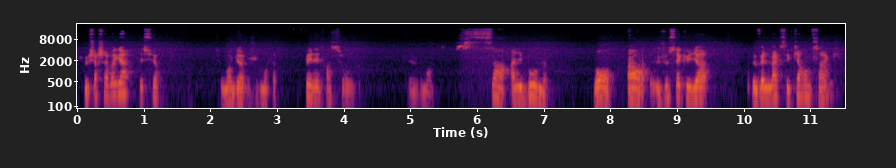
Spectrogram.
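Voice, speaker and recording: A man rattles off live gameplay commentary at his computer, excitable and loud in bursts. He taunts the players around him and lets off strings of repeated exclamations. The line carries a faint hiss underneath. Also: on the high side, measured pace, pauses often, poor audio. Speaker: gaming video creator.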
